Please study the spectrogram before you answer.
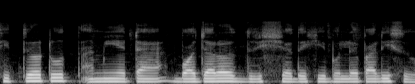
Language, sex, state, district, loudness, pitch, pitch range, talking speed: Assamese, male, Assam, Sonitpur, -15 LUFS, 135 Hz, 130-140 Hz, 100 wpm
